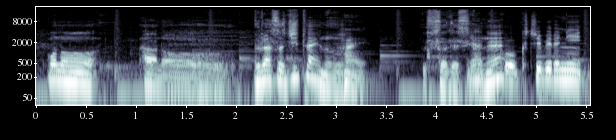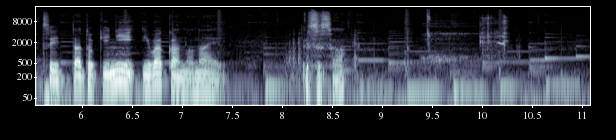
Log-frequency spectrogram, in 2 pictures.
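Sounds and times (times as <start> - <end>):
speech: 0.1 - 7.5, 8.2 - 8.8
camera shutter clicks taking a photo: 9.3 - 10.4.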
